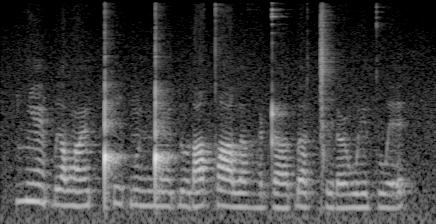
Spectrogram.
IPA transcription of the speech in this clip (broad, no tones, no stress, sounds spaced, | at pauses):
ʎ ẽ ɓ i lˠ ẽ ǃʰ i ɓ ũ ŋ͡ǃ ẽ ɗ u ɾ u tˤ i w l ʌ ɦ ʌ ʈ ʌ ɗ ʌ ǀ i ɾ ə˞ w ĩ t w e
